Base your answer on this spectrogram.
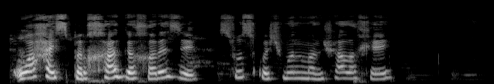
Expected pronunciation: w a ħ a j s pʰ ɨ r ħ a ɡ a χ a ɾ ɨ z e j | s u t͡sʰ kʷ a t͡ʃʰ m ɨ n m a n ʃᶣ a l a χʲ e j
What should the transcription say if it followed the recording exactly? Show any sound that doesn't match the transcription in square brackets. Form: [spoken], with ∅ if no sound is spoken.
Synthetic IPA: w a ħ a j s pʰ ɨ r [χ] a ɡ a χ a ɾ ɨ z e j | s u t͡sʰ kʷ a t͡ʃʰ m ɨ n m a n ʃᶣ a l a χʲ e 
